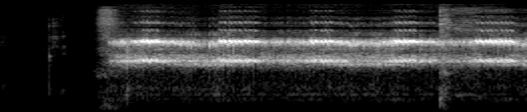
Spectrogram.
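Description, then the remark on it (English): A continuous, high-pitched cricket chirping trill starts abruptly and holds steady and fairly loud, with a brief click or thump partway through and no voices. “Before you go any further, can someone do that cricket sound?”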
